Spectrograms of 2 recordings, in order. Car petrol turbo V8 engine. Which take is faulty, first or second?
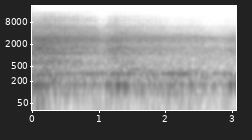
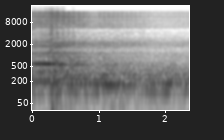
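second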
